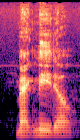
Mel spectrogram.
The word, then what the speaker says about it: Magneto: It was a Magnesio? Magneto. Magneto. Magneto. I say it wrong every time I use the example.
